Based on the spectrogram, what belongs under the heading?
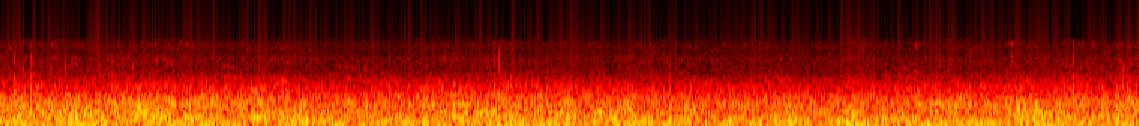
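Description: Argo Parahyangan passenger train running at speed, heard from inside the carriage: a steady, even running noise of wheels on track and the moving coach, with no clear rhythm of rail joints.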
